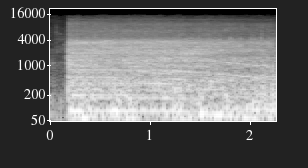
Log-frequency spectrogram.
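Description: Vehicle engine running steadily under load, with tyre and road noise, as a truck tows a van by a rope through snow.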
